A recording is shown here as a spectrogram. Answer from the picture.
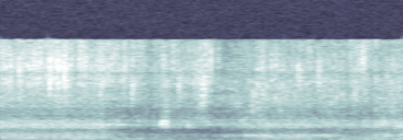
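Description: Faint water sounds in a kitchen sink as a cup is swirled and washed by hand in the washing-up water.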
